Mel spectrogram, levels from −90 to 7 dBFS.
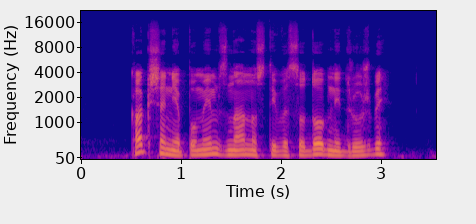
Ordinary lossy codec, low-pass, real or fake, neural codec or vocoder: none; 19.8 kHz; fake; vocoder, 44.1 kHz, 128 mel bands every 512 samples, BigVGAN v2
